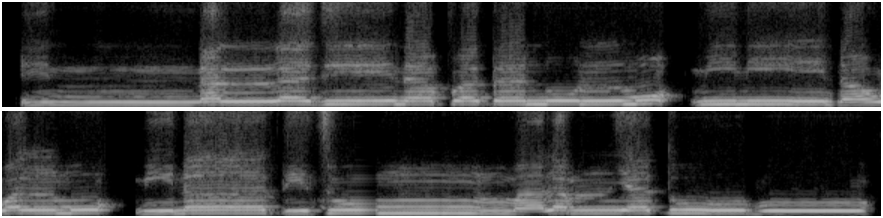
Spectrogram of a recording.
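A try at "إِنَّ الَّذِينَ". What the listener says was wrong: Tipiskan lagi huruf zalnya. Innalladzi. Ujung lidahnya keluarin sedikit. Innalladzi. Tipisin ya.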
